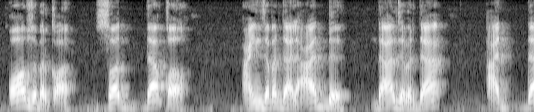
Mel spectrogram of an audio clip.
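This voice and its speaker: A male Quran reading teacher with a slightly raised pitch. He works through each letter and vowel mark aloud, one syllable at a time, then blends them into the whole word. Between the drills he explains the pronunciation rules patiently, in a plain lesson style. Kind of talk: slow step-by-step recitation lesson.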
